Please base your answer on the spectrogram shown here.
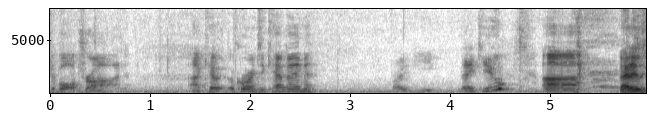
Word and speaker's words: Feige: Kevin Feige. Okay. Feige. Feige? No, Feige, Kevin Feige. Well, until he comes Really? on the show, we're going to Listen. mispronounce it. Feige and I are personal friends. He Sorry, says sorry. It's Kevin Feige.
